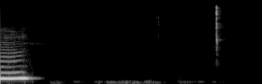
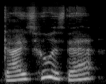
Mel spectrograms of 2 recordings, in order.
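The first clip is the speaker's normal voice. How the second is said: imitated worried streamers; 5 semitones higher than usual. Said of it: "you would just see them be like".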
